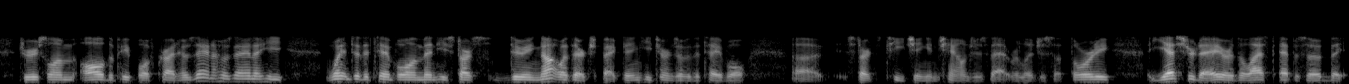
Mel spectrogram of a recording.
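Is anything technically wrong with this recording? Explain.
Yes, there are two problems. Throughout, the speech passes through the iLBC codec. Each short frame is coded on its own, which fits the 20 ms, 15.2 kbps mode, and the line band keeps only 250 Hz to 3.5 kHz. The result is plainly rough and synthetic. A spectrogram shows a hard ceiling at 3.5 kHz and empty lows below 250 Hz.

From 8.74 to 8.78 s come lost iLBC frames, about 20 ms of missing audio. The decoder fills the gap by repeating the last pitch cycle blended with noise, so it sounds like a brief buzzy, held vowel. On a waveform this appears as a short, regular repeated cycle, and the speech is clean again immediately afterward.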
